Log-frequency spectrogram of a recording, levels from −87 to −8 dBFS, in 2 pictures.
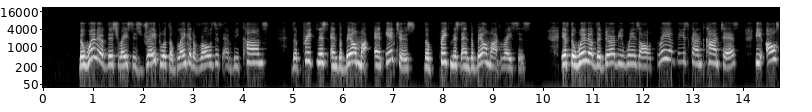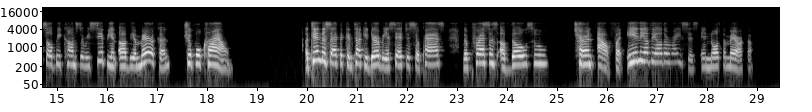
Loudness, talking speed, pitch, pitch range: -24 LUFS, 150 wpm, 245 Hz, 215-280 Hz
